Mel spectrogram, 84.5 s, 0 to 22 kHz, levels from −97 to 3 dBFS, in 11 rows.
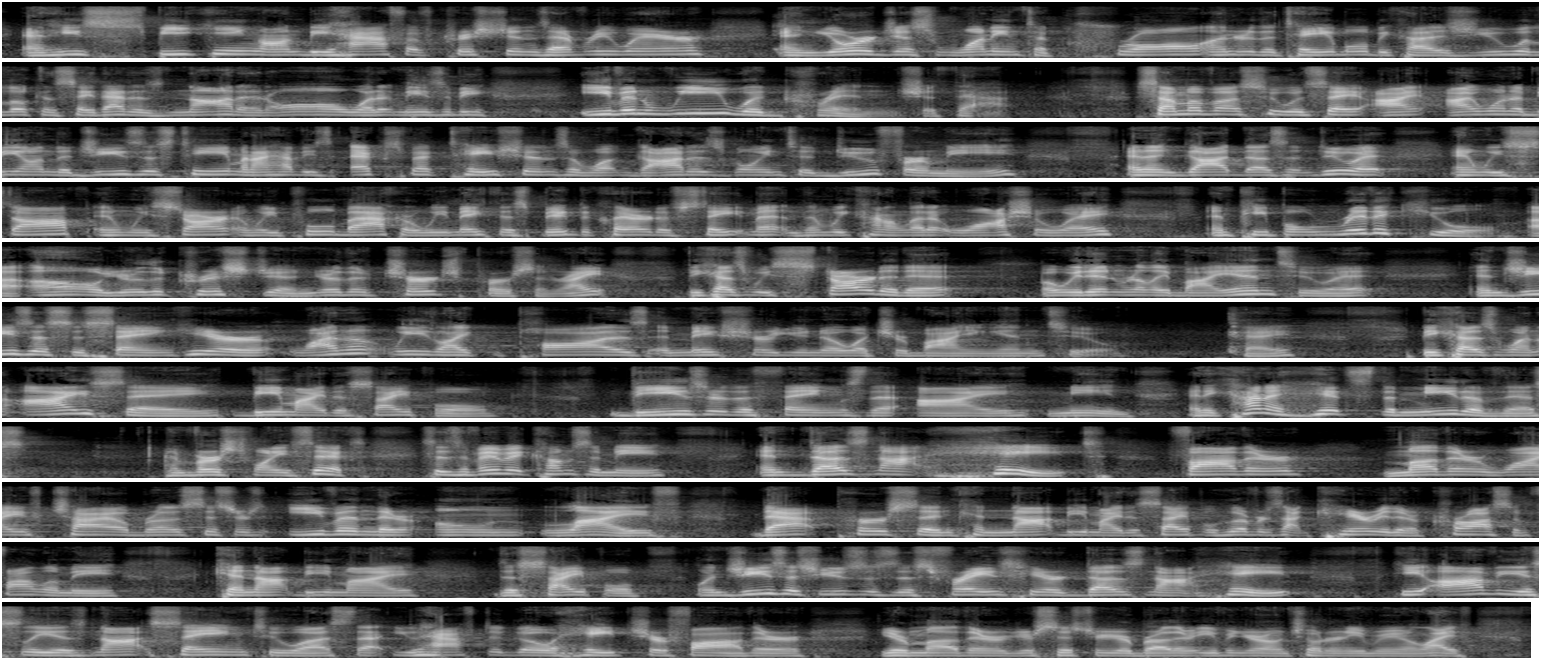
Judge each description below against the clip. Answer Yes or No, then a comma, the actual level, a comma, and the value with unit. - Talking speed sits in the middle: Yes, average, 175 wpm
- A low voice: No, medium, 165 Hz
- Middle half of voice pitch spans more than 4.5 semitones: No, average, 3.8 semitones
